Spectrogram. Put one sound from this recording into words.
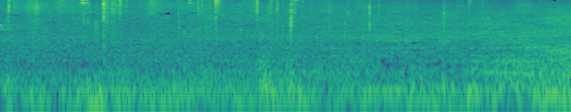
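A dog's paws patter on pavement.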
